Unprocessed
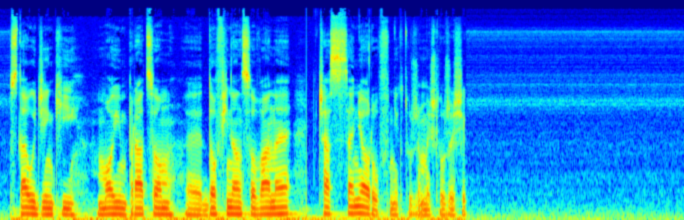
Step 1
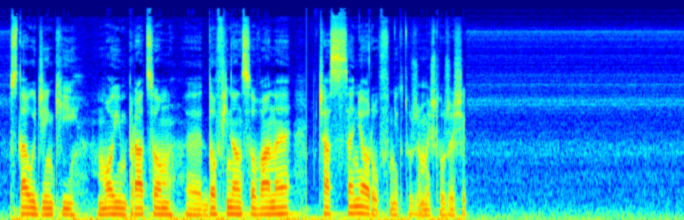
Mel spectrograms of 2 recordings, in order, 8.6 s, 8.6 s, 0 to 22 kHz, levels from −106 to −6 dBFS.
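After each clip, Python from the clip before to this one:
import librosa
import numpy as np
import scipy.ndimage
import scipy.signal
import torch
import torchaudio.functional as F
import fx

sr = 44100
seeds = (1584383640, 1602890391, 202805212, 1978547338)

y = fx.peak_eq(x, sr, hz=1300.0, db=9.5, octaves=0.64)
y = y * 10.0 ** (-4.0 / 20.0)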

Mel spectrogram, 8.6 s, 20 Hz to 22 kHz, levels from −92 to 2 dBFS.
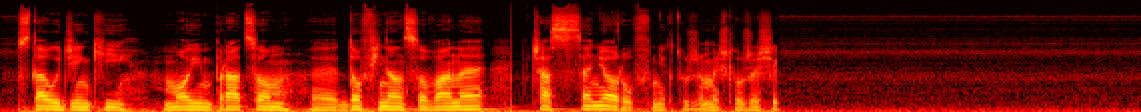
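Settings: y = x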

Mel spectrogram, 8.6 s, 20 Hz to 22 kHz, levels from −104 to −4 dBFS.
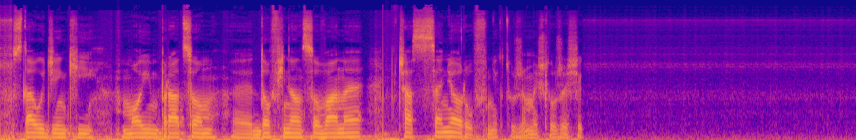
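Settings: y = fx.pre_swell(x, sr, db_per_s=29.0)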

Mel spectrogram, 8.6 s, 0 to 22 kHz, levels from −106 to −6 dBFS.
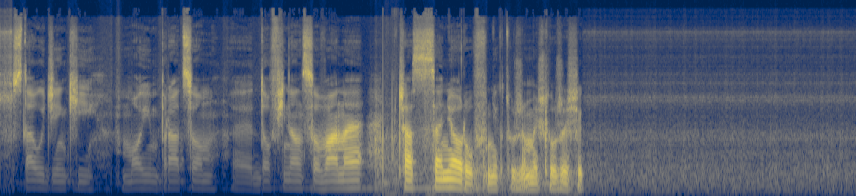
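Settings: y = fx.filter_sweep_highpass(x, sr, from_hz=3700.0, to_hz=340.0, start_s=2.72, end_s=4.21, q=1.2)
y = y * 10.0 ** (7.0 / 20.0)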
